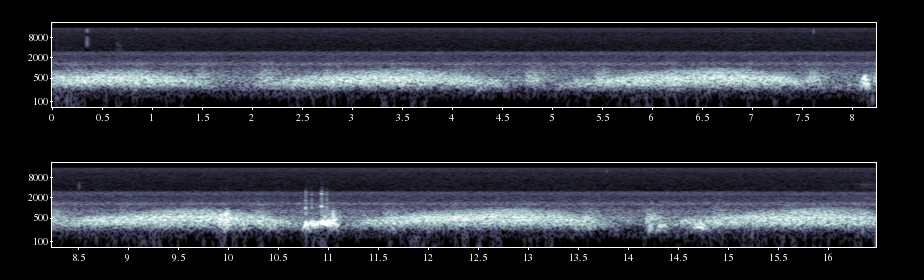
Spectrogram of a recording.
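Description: Rhythmic wind-like whooshing waves on fetal doppler, a normal placental sound rather than the baby's heartbeat.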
